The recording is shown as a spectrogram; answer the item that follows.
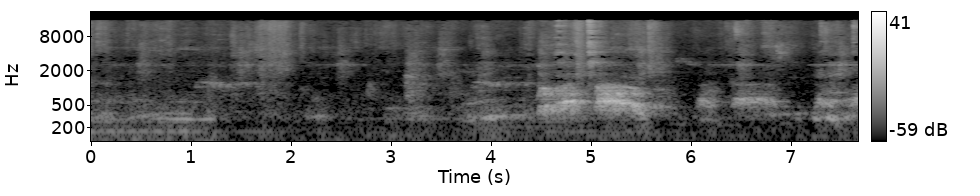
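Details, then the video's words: A male spotted dove (tekukur) with a big "kuk-2" voice gives deep, hoarse cooing phrases, loudest in a rolling burst midway, over a murmur of faint background noise. "Masteran Tekukur Kuk 2 Gacong Suara Besar"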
